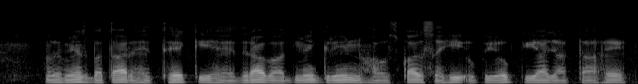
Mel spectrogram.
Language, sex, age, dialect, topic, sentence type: Hindi, male, 18-24, Awadhi Bundeli, agriculture, statement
